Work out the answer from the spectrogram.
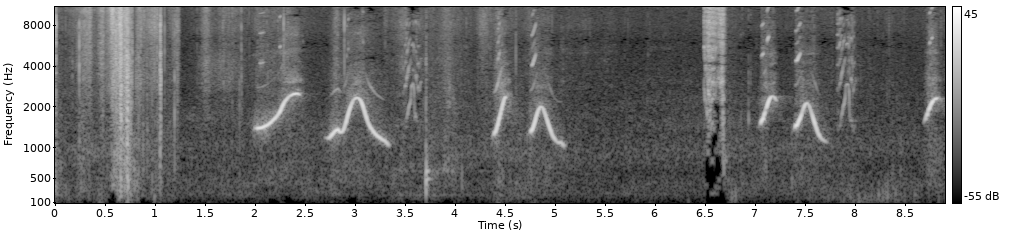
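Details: Pet cockatiel whistling while flying: paired clear whistles that rise, then arch up and down, repeated in groups with pauses of several seconds, with a person's coaxing voice and a loud rustle nearby.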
